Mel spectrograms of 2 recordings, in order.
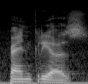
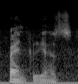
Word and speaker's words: pancreas: जो सेल्समेन को बोलते इसमें एस साइलेंट है तो इसको बोलते हैं पेनक्रियाज सो एंडोक्राइन कम प्राइसेस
